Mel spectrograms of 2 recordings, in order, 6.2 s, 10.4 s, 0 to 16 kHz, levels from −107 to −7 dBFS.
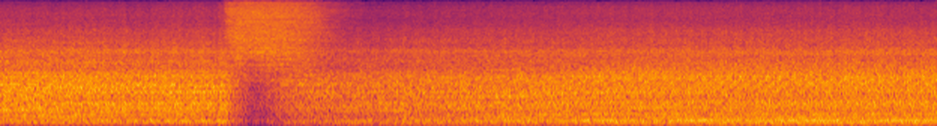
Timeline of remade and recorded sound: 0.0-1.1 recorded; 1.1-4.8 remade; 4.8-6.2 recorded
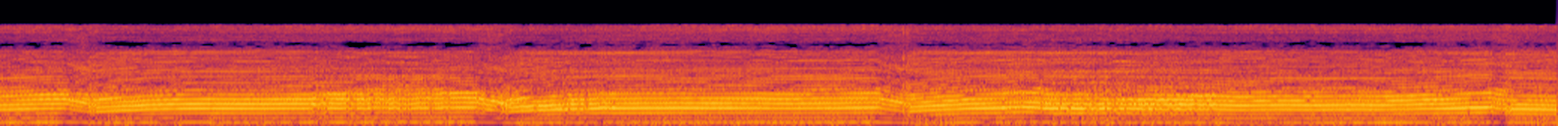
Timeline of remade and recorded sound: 0.0-2.1 recorded; 2.1-4.1 remade; 4.1-6.7 recorded; 6.7-8.1 remade; 8.1-10.4 recorded

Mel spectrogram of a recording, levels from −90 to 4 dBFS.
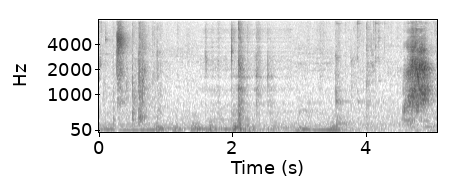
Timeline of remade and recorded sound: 0.0-1.5 recorded; 1.5-2.9 remade; 2.9-5.1 recorded

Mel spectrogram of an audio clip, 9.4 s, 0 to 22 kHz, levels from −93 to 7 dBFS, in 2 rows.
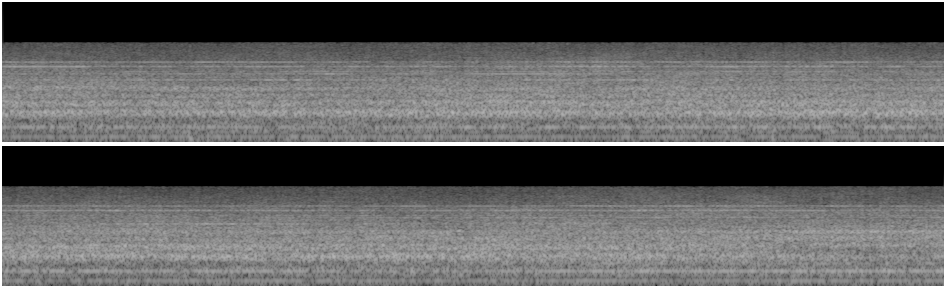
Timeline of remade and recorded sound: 0.0-9.4 recorded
